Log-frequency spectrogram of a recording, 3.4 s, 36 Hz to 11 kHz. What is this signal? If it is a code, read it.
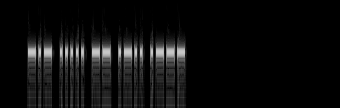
Morse code, heard as a keyed tone, about 46 wpm, 700 Hz. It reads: K5MLJ
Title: USA Call Signs - 5 Characters - Repeated 2x - 45wpm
